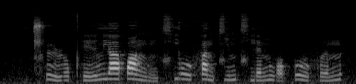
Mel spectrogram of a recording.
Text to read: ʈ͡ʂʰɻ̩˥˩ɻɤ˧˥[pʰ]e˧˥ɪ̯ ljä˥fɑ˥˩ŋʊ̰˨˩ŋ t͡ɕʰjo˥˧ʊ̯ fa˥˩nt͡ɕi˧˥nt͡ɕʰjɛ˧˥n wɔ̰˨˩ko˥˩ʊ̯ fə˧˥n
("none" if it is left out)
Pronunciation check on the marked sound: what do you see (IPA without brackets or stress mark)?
pʰ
